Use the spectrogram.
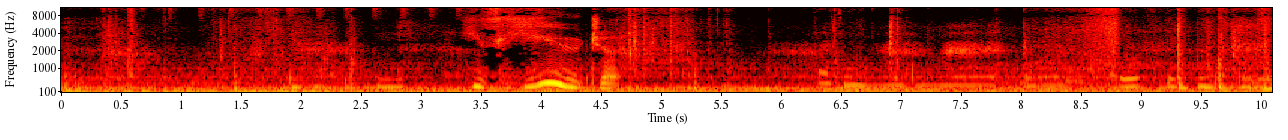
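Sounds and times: steady low rumble: 0.0 - 10.0.

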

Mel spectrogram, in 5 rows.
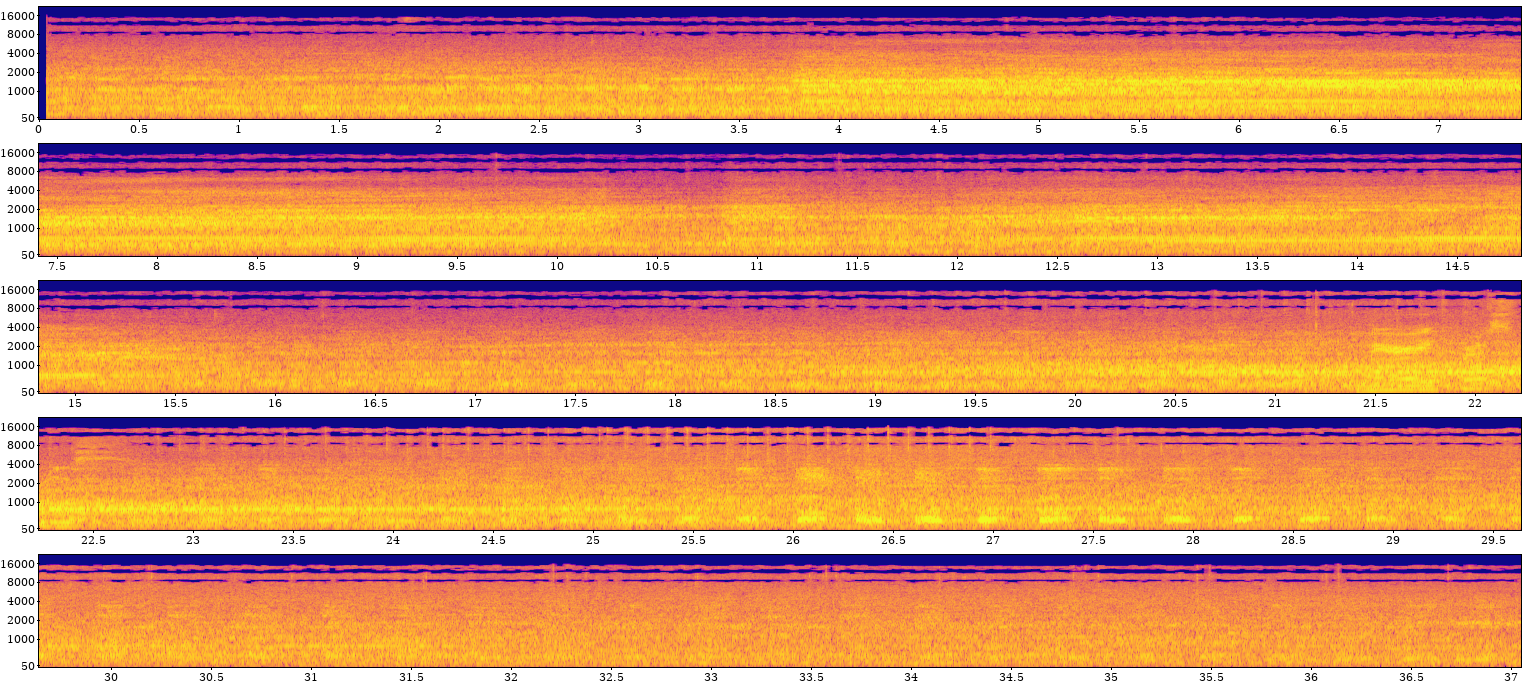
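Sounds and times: model train wheels rumbling: 8.8 - 37.0.

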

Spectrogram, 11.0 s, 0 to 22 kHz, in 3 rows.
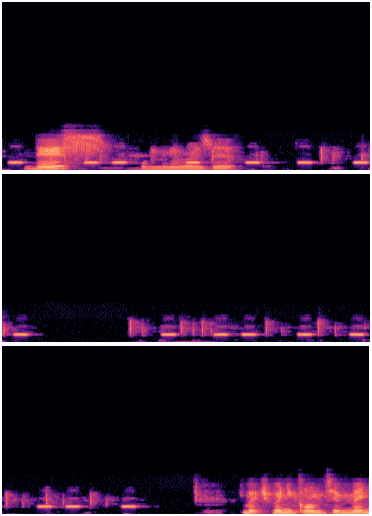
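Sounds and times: phone keypad beeps: 0.0 - 4.1, 5.2 - 8.8.

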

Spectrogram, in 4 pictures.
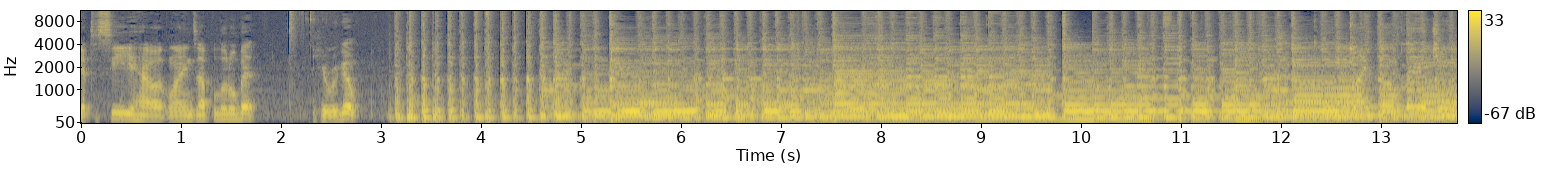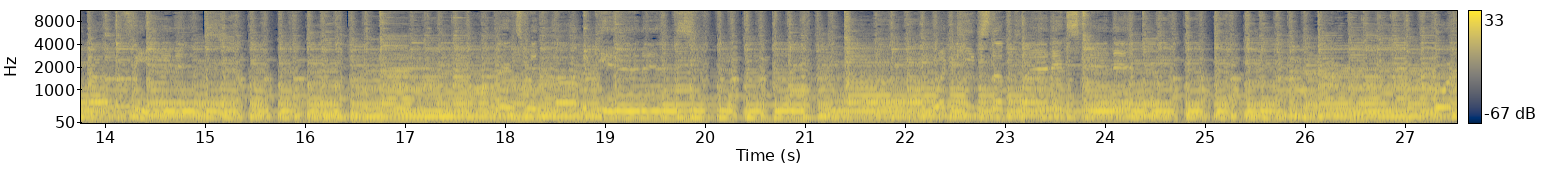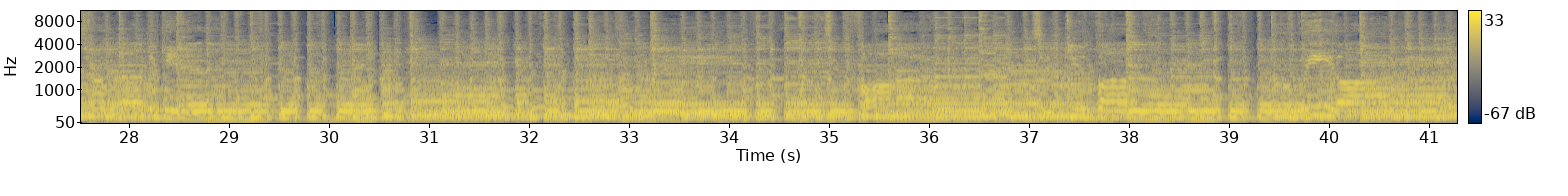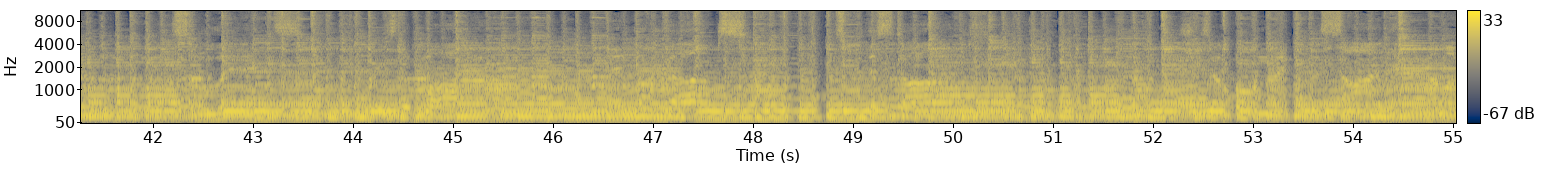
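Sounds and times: acoustic guitar strumming: 3.0 - 55.0.

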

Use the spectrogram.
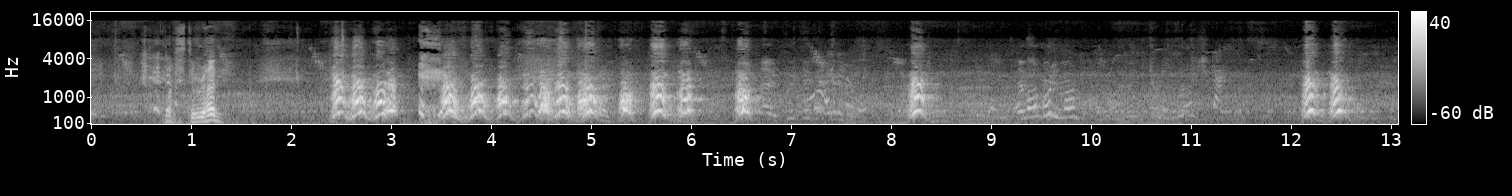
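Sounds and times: people laughing: 0.4 - 1.2, 3.0 - 5.0.

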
